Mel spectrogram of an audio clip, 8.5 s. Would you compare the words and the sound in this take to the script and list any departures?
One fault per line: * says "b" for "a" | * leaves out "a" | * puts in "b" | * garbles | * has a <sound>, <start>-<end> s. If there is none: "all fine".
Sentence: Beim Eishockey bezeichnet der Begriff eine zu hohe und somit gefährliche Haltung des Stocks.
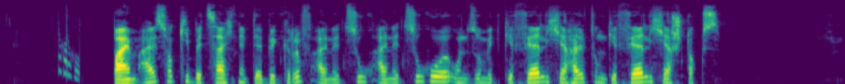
* has a chirp, 0.6-0.8 s
* puts in "eine zu"
* says "gefährliche" for "des"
